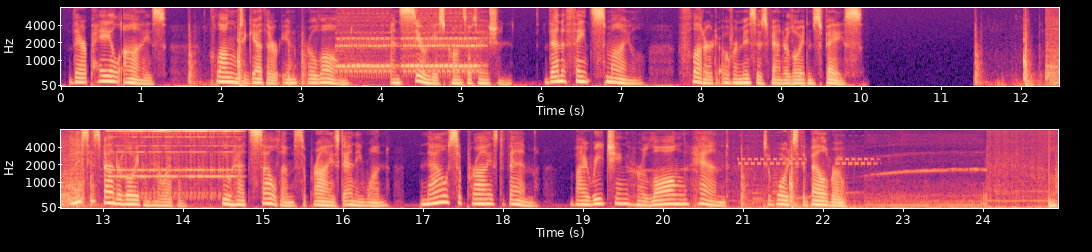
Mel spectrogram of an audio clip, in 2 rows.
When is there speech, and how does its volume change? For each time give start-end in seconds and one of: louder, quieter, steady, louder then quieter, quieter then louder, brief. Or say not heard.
0.1-10.0 steady
12.6-22.3 steady.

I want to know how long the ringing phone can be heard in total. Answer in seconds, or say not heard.
6 s.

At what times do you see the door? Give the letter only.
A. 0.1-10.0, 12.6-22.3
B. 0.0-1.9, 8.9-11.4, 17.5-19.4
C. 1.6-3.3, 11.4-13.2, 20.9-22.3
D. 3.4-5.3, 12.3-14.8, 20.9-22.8
C.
